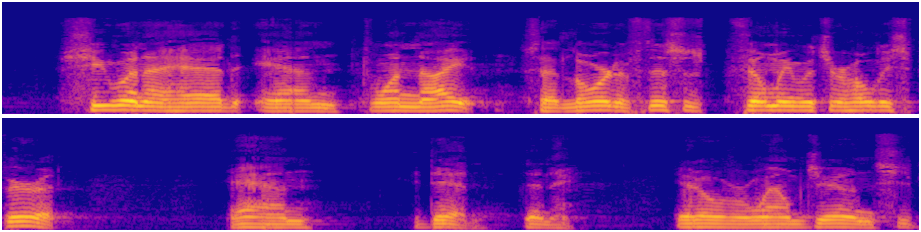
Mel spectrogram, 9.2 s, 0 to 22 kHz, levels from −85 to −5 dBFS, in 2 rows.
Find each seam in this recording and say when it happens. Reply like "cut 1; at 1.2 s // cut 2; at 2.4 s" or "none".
cut 1; at 1.8 s // cut 2; at 3.5 s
